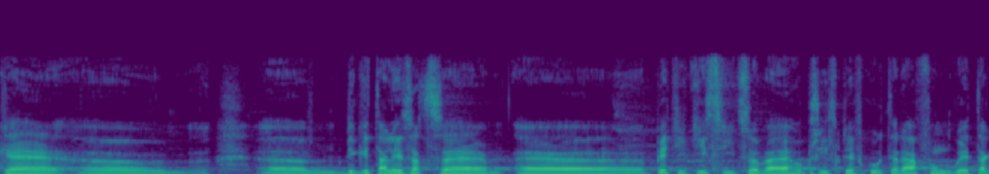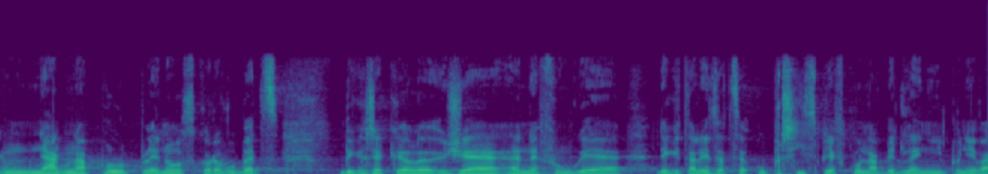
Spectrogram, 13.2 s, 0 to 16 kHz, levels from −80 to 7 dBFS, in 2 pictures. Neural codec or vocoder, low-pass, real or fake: none; 10.8 kHz; real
